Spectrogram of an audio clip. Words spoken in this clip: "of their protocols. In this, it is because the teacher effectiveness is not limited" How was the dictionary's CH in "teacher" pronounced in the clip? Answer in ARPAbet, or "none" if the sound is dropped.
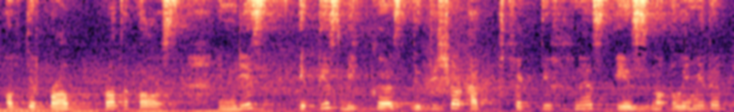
SH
